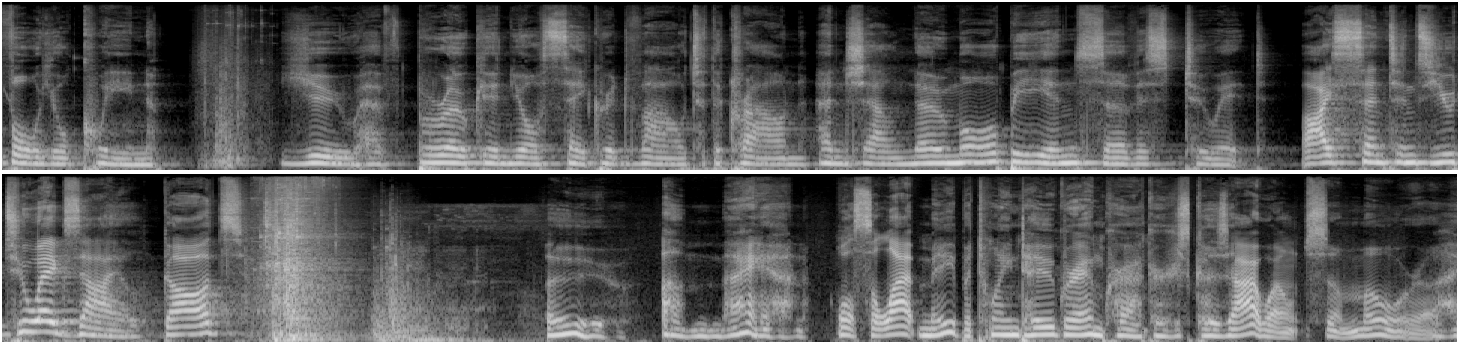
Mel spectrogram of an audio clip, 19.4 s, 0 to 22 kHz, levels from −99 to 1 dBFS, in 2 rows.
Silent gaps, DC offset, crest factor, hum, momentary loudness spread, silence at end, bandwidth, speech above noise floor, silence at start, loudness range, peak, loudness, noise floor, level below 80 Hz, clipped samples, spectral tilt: none; under 0.1%; 20 dB; none; 13 LU; 0 s; over 20 kHz; 23 dB; 0 s; 5 LU; -2 dBFS; -21 LUFS; -43 dBFS; -38 dBFS; under 0.1%; -4.5 dB/octave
